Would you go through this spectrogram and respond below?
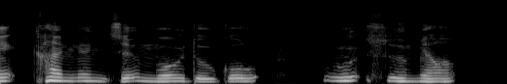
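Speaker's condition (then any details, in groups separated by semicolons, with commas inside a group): Brain lesion disability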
